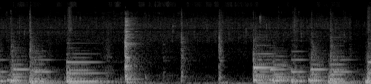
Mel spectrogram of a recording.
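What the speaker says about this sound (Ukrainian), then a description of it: "Обсмажуємо червону цибулю 2 хвилини." Red onion sizzles and crackles in butter in a pan while a utensil scrapes and knocks against it in an uneven rhythm, close up.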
